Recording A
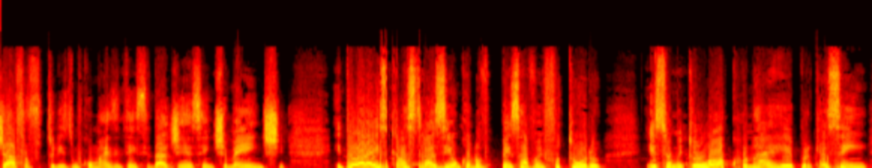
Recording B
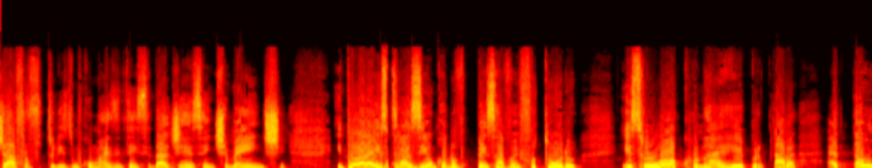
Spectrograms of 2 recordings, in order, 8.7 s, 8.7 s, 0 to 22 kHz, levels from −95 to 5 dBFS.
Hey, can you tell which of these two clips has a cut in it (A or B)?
B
